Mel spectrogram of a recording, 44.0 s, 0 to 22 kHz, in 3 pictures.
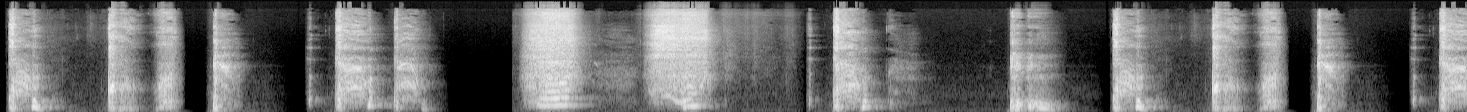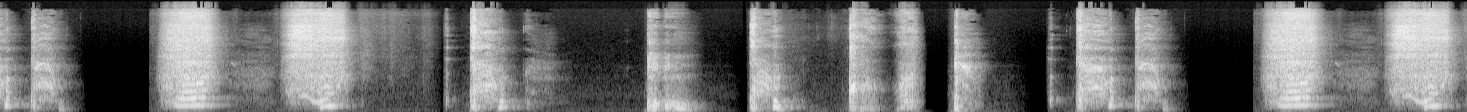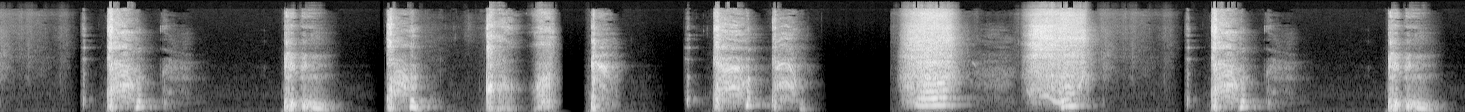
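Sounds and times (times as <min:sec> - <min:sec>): man clearing his throat: 0:00.1 - 0:02.5, 0:03.1 - 0:04.4, 0:08.4 - 0:09.1, 0:10.1 - 0:13.5, 0:14.2 - 0:15.5, 0:19.4 - 0:20.1, 0:21.1 - 0:24.6, 0:25.2 - 0:26.5, 0:30.4 - 0:31.1, 0:32.2 - 0:35.6, 0:36.2 - 0:37.6, 0:41.4 - 0:42.2, 0:43.2 - 0:43.9
man coughing: 0:00.1 - 0:02.5, 0:03.1 - 0:04.4, 0:08.3 - 0:09.1, 0:10.1 - 0:11.6, 0:14.4 - 0:15.4, 0:19.4 - 0:20.1, 0:21.1 - 0:22.6, 0:25.4 - 0:26.5, 0:30.4 - 0:31.1, 0:32.2 - 0:35.6, 0:36.5 - 0:37.6, 0:41.4 - 0:42.2, 0:43.2 - 0:43.8
man blowing his nose: 0:05.2 - 0:07.7, 0:16.2 - 0:18.8, 0:27.2 - 0:30.0, 0:38.3 - 0:41.1.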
